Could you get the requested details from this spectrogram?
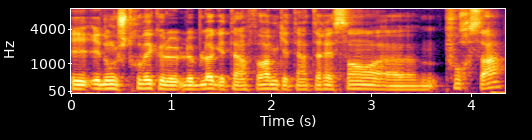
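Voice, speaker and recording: At a moderate pace, a man talks with a fairly low pitch. He keeps a monotone, flat intonation. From Paris, France. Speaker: pastor and podcast co-host. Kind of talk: casual chat.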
